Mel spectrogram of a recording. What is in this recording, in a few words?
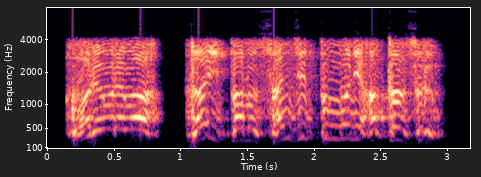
dialogs japanese; hon jpn second wave; War Thunder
